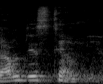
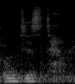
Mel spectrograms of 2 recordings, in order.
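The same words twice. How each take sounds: First: Said in the usual way. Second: Whispered I'm just telling you; confiding whisper to the audience; whispered aside. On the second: Shown as a demonstration.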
